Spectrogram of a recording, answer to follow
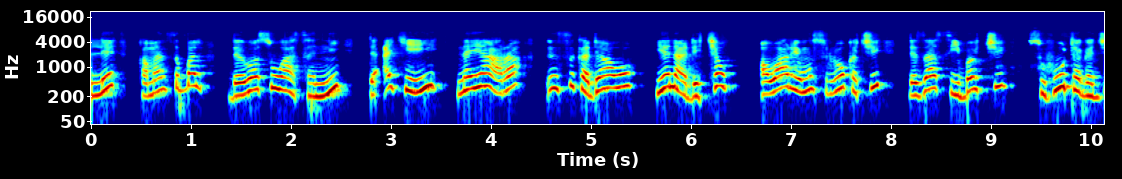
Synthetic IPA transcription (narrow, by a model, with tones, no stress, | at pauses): lːeː˦ | kɐ˨mɐ˦nsɪ˦bɐ˦˨l | da˨wɐ˦su˦waː˨sɐ˨nːiː˦ | d̥a˨ʔa˦kʲeː˨ji˦na˦jaː˦˨ɽaː˦ | ʔɪ˦nsʊ˦ka˨daː˦woː˦ | jɐ˦naː˨da˨kʲa˦˨w | ʔa˨waː˦ɽeː˨mʊ˦su˨loː˦kɐ˨t͡ʃiː˦da˨zaː˦su˨ji˦bɐ˦t͡ʃiː˦ | su˨huː˦ta˨ɡa˨d͡ʒi˦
